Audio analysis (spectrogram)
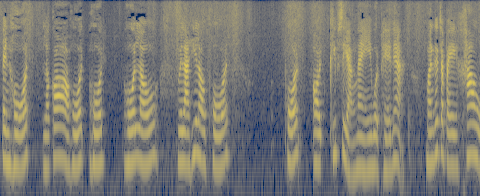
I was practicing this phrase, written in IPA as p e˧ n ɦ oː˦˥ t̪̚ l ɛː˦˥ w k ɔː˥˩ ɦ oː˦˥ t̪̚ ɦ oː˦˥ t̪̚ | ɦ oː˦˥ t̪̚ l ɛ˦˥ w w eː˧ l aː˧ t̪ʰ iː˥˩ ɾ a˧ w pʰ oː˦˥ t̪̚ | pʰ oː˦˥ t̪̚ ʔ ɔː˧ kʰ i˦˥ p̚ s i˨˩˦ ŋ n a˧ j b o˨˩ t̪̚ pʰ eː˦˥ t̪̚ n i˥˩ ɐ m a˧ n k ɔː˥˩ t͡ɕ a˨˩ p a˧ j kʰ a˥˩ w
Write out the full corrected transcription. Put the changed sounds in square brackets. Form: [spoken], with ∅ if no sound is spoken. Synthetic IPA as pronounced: p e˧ n ɦ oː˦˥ t̪̚ l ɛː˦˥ w k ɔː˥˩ ɦ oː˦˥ t̪̚ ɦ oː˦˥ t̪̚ | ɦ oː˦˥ t̪̚ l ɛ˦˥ w w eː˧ l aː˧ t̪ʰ iː˥˩ ɾ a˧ w pʰ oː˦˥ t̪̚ | pʰ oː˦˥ t̪̚ ʔ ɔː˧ kʰ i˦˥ p̚ s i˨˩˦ ŋ n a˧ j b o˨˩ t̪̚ pʰ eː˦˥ t̪̚ n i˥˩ ɐ m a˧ n k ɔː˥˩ t͡ɕ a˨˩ p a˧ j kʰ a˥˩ w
